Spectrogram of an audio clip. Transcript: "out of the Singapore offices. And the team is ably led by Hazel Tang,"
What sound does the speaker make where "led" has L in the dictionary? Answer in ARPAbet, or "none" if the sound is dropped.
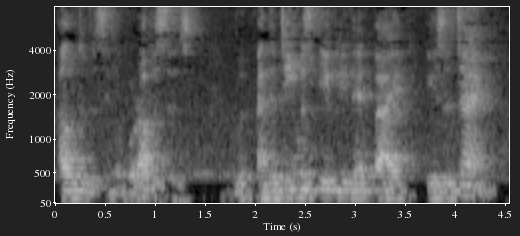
L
